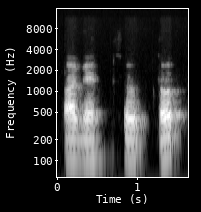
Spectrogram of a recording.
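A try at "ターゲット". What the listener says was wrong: Well, this is actually a small chip, so it becomes a glottal stop. So, tagetto.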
